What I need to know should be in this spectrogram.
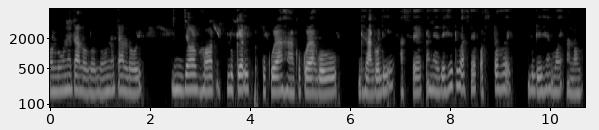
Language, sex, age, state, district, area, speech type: Assamese, female, 30-45, Assam, Charaideo, rural, spontaneous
